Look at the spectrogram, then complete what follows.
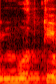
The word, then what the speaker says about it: मूर्ति: उनका मानना था कि मूर्ति में THY संस्कृत मानदंडों से भटकाता है, इसलिए संस्कृत में मूर्ति की सही प्रोनाउंसिएशन के लिए TY आना चाहिए, ना कि THY।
